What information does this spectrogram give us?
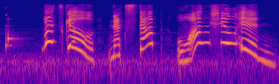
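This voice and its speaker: A woman voicing a tiny, excitable childlike fairy companion in a video game, peppy and blunt. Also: extremely high pitch, drawn-out words, very noisy, full character voice. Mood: excited. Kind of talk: video game character dialogue. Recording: game music behind the voice.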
